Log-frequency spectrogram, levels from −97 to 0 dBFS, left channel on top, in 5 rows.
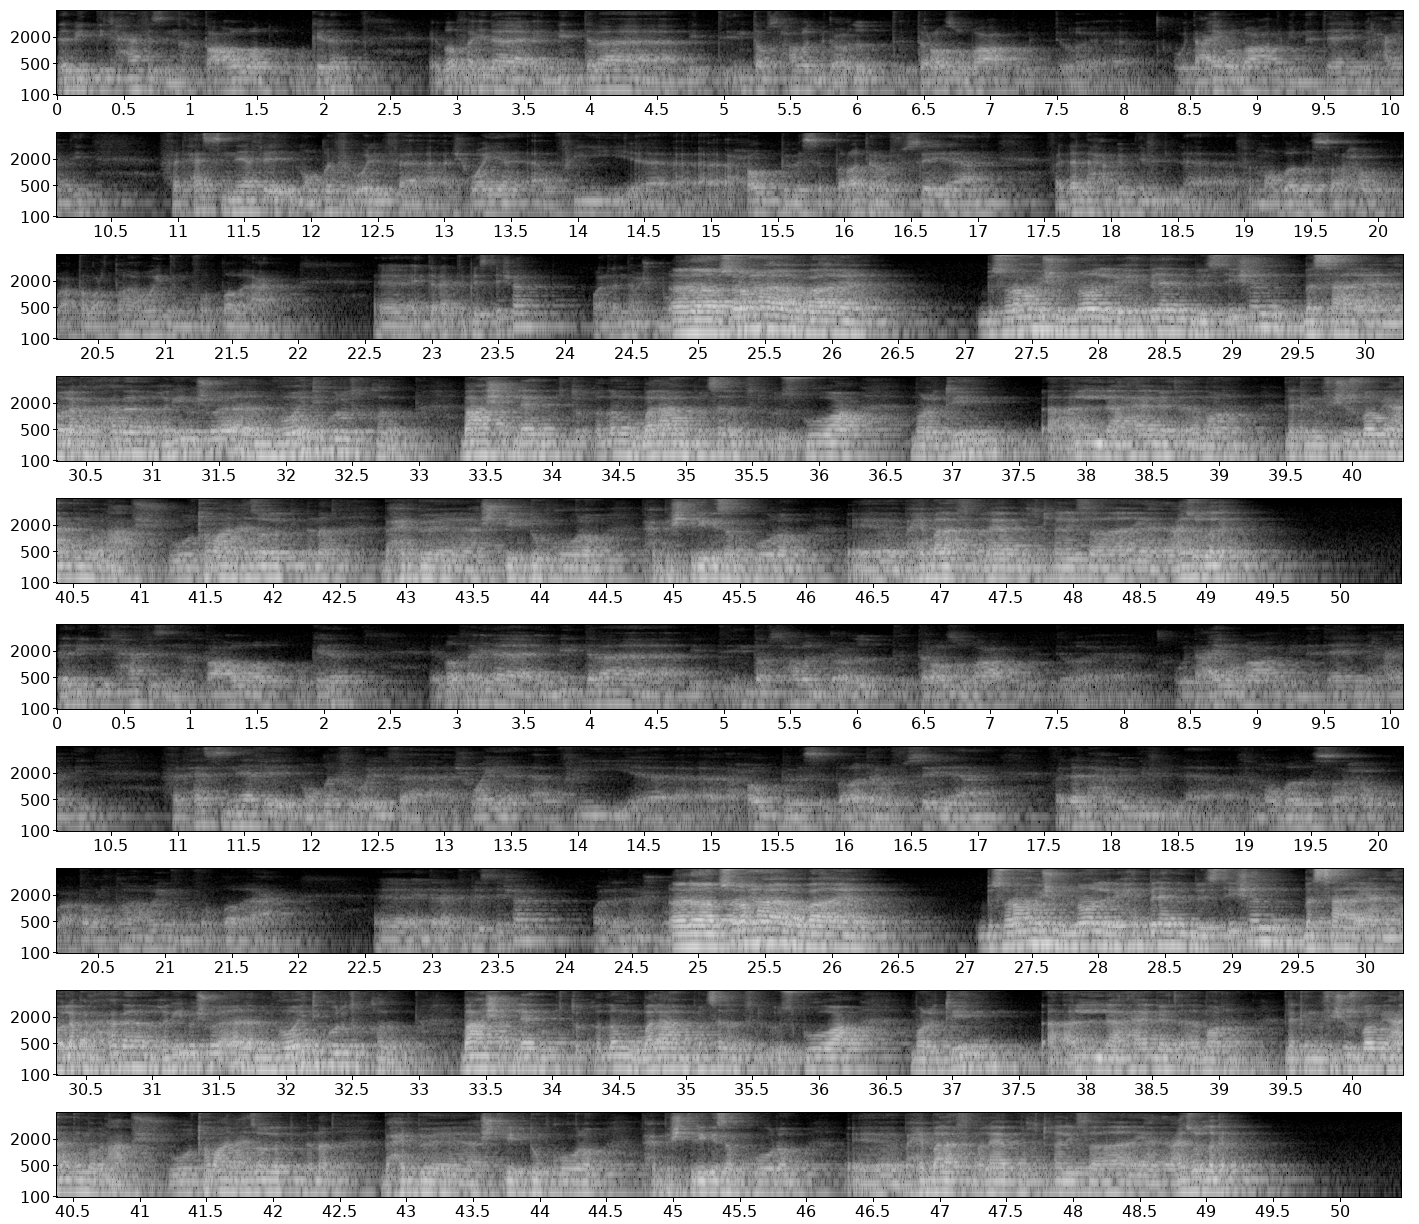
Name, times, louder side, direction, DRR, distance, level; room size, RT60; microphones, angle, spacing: voice 1, 0.0-22.1 22.6-23.8 24.2-26.1, left 1 dB, 70° left, 1 dB, 0.5 m, -37 dB
voice 2, 24.8-26.3 27.1-37.4 37.7-39.2 39.5-45.9 46.3-49.1, right 1 dB, 15° right, 1 dB, 0.3 m, -26 dB
2.8 x 2.6 x 2.5 m, 1.0 s
head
